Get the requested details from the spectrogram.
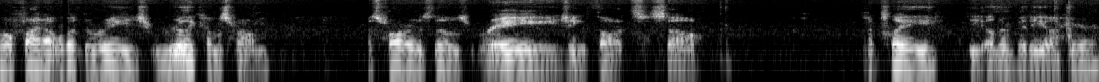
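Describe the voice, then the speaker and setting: A man's quiet, very deep voice with fairly even intonation, very slow with long, frequent pauses, dry and close with no echo. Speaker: live streamer commenting on videos. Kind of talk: live stream commentary. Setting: at home late at night beside sleeping sick mother. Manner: quiet, talking low.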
